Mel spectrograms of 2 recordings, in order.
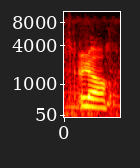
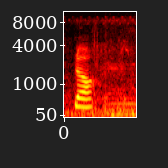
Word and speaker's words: Laure: Yeah, like Laura, but without the A. Yeah. It's an E instead, but you don't pronounce the E. Do you pronounce it in France? No, in France it's just Laure. No. Laure. With the R at the end, but So what's this barrel?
